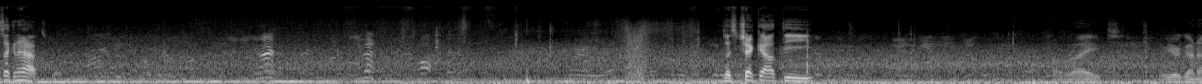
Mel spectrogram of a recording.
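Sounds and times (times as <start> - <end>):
low hum: 5.4 - 7.4.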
